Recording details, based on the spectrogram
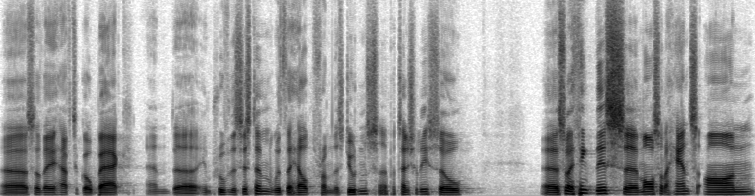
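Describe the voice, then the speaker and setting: A man's voice: mid-range voice, moderate pace, clean tone. A middle-aged man from Denmark, a building consultant speaking on a forum panel, with many hesitations and filler sounds. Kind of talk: panel discussion answer.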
